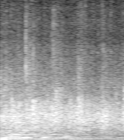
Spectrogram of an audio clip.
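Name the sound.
audience clapping hands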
